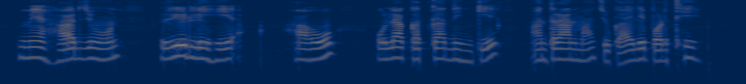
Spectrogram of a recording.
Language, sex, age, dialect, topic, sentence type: Chhattisgarhi, female, 46-50, Eastern, banking, question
